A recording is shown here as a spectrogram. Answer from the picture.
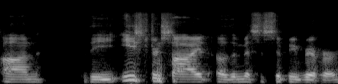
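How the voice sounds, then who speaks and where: Lively intonation from a man at medium pitch with an American accent. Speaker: historian. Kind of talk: lecture. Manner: casual, with fillers.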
